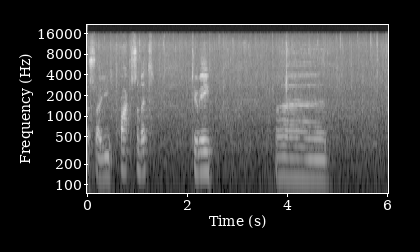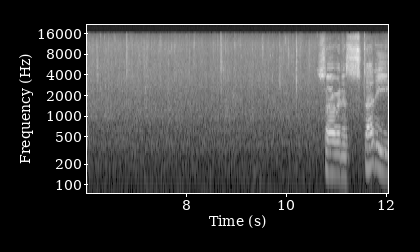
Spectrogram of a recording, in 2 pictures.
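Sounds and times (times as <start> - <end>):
steady rain falling: 0.0 - 12.0
man humming: 3.8 - 4.8.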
